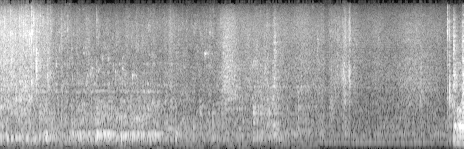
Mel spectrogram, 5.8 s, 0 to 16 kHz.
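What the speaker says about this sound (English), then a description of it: "Pick up the water reservoir and pour that out in the sink." Water from a Keurig 2.0 coffee maker's reservoir pours into a sink, a close, fairly quiet splashing stream that thins out midway before a brief louder splash at the end.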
